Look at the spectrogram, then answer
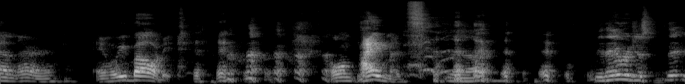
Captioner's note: both laugh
